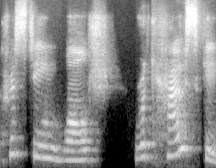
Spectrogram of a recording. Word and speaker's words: Christine Walsh Rakowski: coach so this i'm so glad to have christine walsh rakowski did i pronounce that right yes very much right yeah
